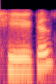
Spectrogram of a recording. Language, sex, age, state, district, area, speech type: Kashmiri, male, 30-45, Jammu and Kashmir, Bandipora, rural, conversation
